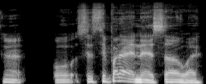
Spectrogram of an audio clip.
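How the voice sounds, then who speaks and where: Low guy chiming in, dry sound, a bit far off. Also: normal speed, dry recording. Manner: brief interjections. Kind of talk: casual chat.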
